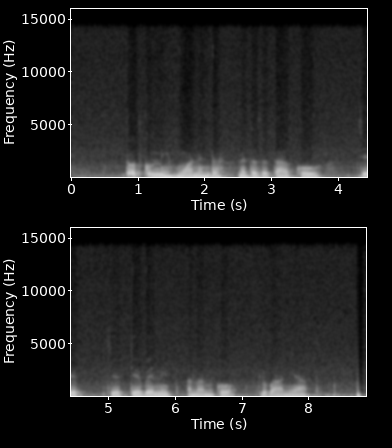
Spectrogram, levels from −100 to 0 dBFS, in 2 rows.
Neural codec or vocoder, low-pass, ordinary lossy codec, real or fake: none; 14.4 kHz; none; real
